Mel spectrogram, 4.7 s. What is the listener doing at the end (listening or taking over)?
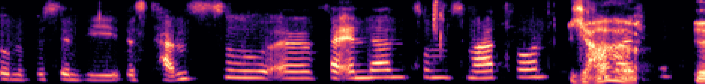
taking over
